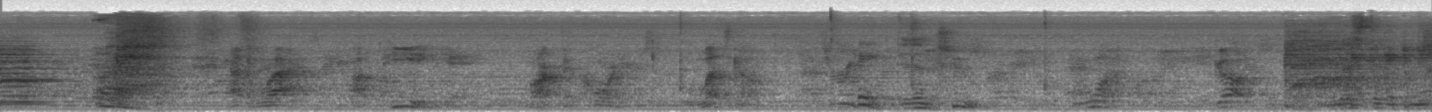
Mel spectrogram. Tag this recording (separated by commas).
inside a small room, Speech, Music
